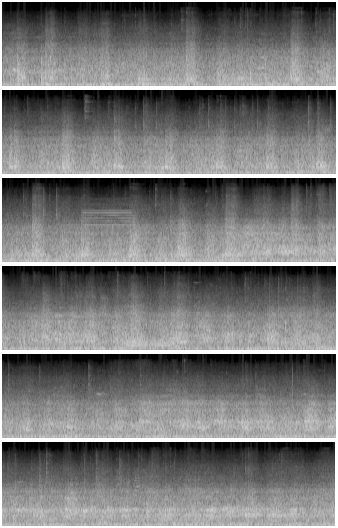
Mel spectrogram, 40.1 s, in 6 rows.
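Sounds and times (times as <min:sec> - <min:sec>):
short high beep: 0:15.0 - 0:15.9.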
